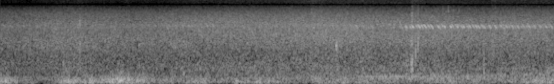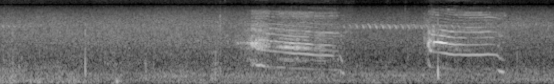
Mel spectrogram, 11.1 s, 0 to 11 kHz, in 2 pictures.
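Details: Brown-and-white stray cat that lived by a pond and has moved into a Western-style park garden, giving two short harmonic meows late on, near 8 and 10 seconds, over steady outdoor background noise.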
